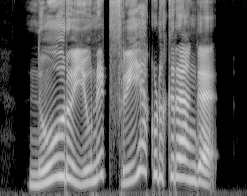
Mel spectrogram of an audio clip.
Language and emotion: Tamil, happy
